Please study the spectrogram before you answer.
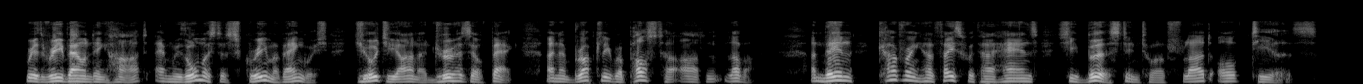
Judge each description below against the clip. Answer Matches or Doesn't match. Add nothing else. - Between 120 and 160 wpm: Matches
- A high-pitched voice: Doesn't match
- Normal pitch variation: Matches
